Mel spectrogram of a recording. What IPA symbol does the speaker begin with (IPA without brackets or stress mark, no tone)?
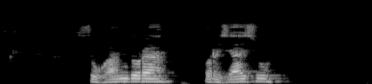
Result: s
